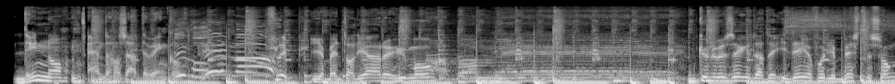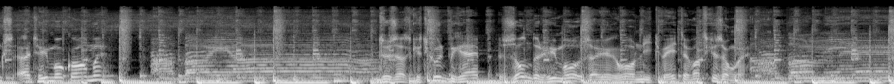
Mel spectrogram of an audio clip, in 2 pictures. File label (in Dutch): Radiospot; Humo; Abonnee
